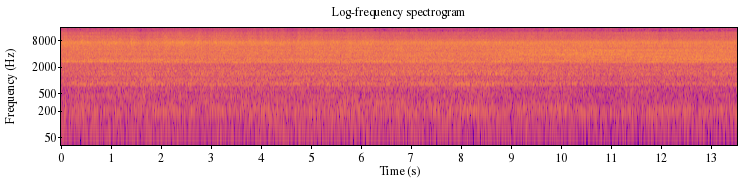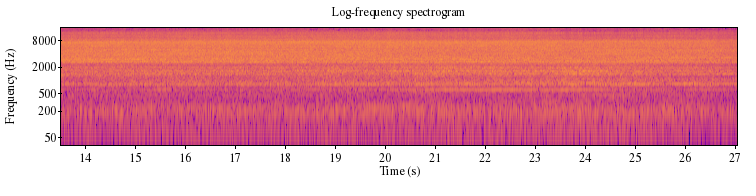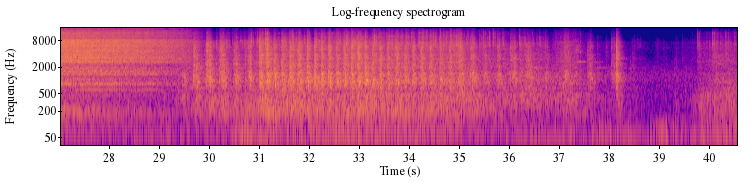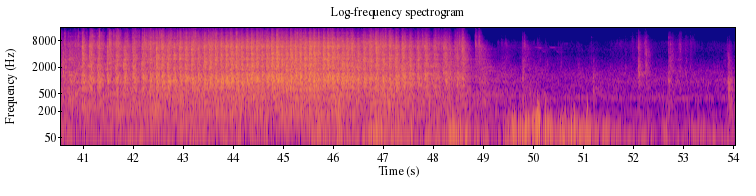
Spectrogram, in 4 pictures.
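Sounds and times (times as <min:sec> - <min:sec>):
machine running with loud hiss: 0:00.0 - 0:34.1
rhythmic pulsing engine-like sound: 0:41.0 - 0:48.8.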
